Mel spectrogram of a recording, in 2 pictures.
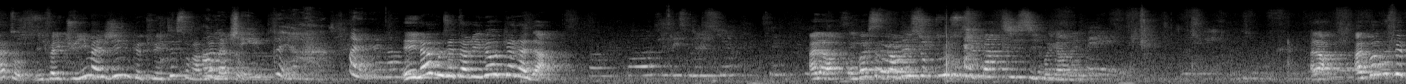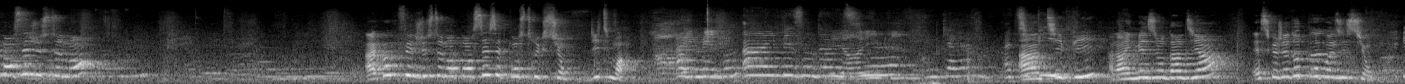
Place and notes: Tourouvre, France - Visite des Muséales de Tourouvre
Visite des Muséales de Tourouvre avec des enfants
12 February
